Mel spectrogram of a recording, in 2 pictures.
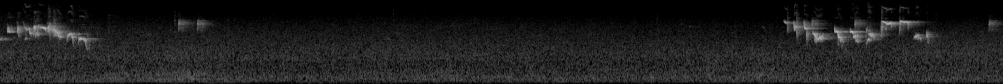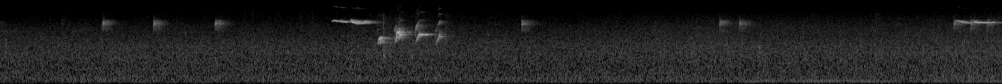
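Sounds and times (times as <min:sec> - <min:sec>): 
European robin Erithacus rubecula singing: 0:00.0 - 0:01.0, 0:07.8 - 0:10.0, 0:13.4 - 0:14.6, 0:19.6 - 0:20.0
faint hiss: 0:00.0 - 0:20.0.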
